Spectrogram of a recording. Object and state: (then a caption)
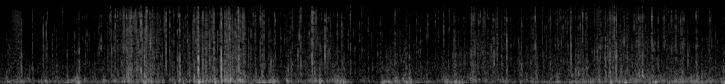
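Crinkling cellophane wrap. Thin, clear plastic cellophane gift wrap stretched over a furry microphone windscreen is crumpled with the thumb and fingers. It makes a dense, continuous crinkling and crackling with bright, sharp snaps over a soft low rumble. The crinkling swells loudest around two seconds, briefly quiets just past three and a half seconds, then carries on at a steady level to the end.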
